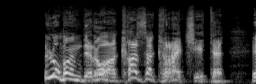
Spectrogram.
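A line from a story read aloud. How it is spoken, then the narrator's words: Pleased exclamation. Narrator (Italian): esclamò Scrooge, compiaciuto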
